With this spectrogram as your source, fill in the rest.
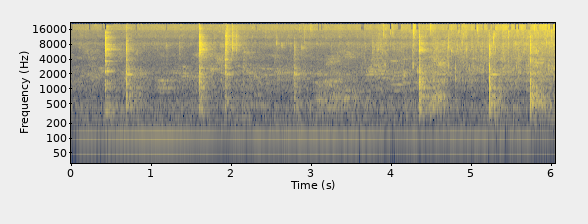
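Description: A utensil scrapes and knocks against a pan as popcorn is stirred over the heat, irregular metallic clinks over a steady hiss and a low hum, with a voice faintly in the background.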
